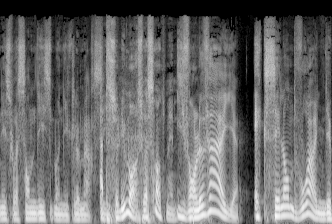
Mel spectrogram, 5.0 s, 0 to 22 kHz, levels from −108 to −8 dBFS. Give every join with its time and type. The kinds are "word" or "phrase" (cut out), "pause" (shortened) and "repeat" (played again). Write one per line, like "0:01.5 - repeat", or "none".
none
